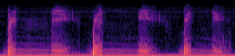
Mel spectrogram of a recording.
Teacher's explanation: نون ساكنة بعدها نون مكسورة تشدد بقى، تبقى كأنها نون مشددة بالكسر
